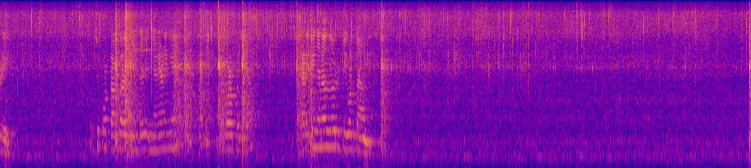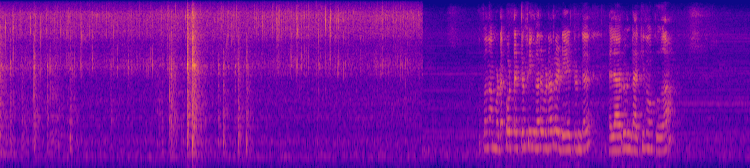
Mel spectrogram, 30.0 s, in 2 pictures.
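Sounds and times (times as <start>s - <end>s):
food sizzling in frying oil: 0.0s - 23.5s.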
